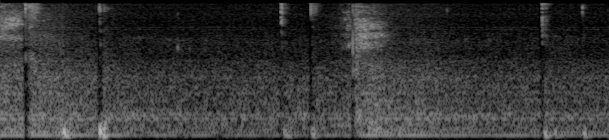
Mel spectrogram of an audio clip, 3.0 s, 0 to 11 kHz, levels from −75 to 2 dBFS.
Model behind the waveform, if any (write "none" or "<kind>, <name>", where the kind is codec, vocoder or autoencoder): none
